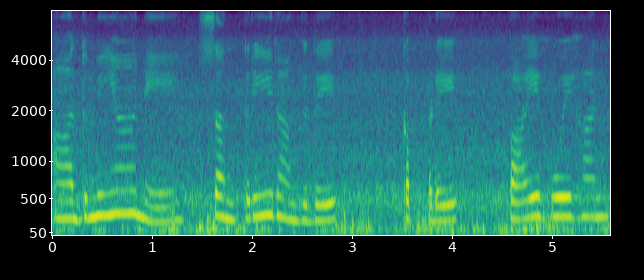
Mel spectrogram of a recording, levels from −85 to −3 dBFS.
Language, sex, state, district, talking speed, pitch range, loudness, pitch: Punjabi, female, Punjab, Kapurthala, 95 wpm, 230-265 Hz, -16 LUFS, 255 Hz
